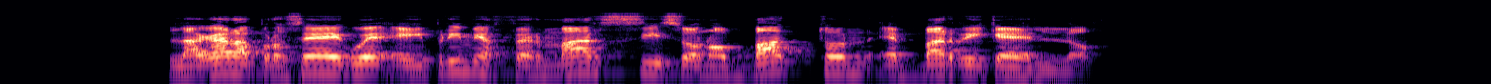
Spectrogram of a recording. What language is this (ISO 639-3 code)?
ita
